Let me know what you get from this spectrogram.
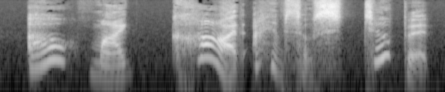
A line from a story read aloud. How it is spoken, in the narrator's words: Rodney exclaimed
